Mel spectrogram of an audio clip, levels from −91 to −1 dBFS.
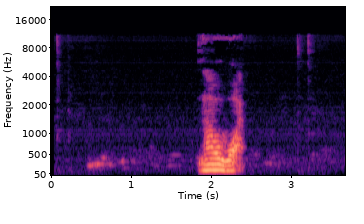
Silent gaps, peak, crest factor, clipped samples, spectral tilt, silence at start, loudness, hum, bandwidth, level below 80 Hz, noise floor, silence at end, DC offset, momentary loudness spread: none; -4 dBFS; 20 dB; under 0.1%; -8.5 dB/octave; 0.45 s; -20 LUFS; none; 11.5 kHz; -64 dBFS; -60 dBFS; 1.3 s; under 0.1%; 27 LU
